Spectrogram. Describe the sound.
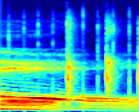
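A short, muted cheer of a couple of voices with a few light handclaps, celebrating news of the UK's first moon rover; the thin clapping scatters irregularly after the brief vocal cheer.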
